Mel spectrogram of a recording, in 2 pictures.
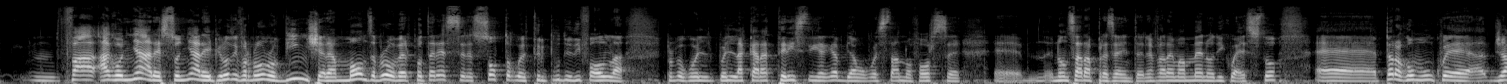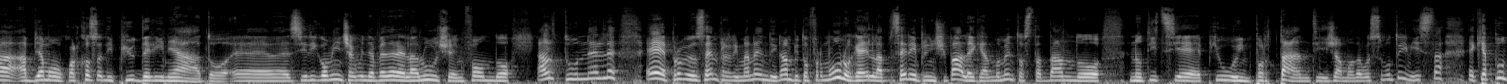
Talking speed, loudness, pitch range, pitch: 180 wpm, -17 LUFS, 170-205 Hz, 185 Hz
